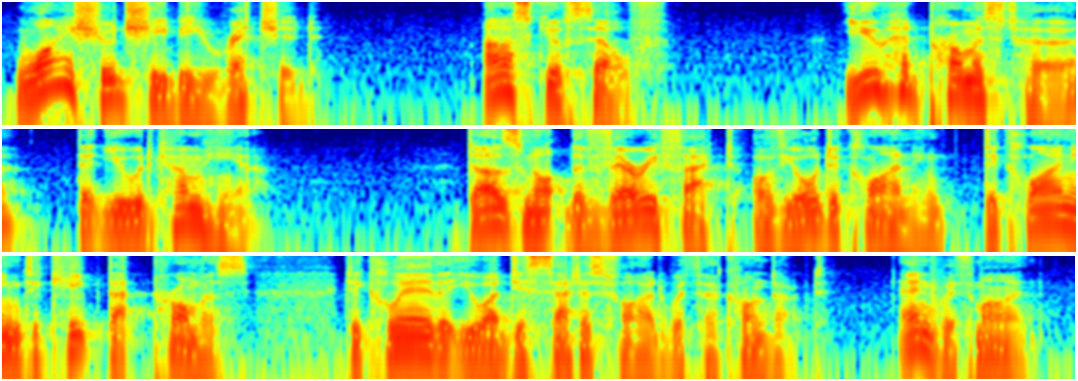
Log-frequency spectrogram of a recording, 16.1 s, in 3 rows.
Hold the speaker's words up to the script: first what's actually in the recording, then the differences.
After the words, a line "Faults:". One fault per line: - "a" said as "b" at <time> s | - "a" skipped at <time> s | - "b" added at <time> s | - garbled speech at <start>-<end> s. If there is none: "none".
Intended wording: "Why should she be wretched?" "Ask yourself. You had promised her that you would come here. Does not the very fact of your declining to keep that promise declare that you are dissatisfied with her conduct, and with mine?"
"Why should she be wretched?" "Ask yourself. You had promised her that you would come here. Does not the very fact of your declining declining to keep that promise declare that you are dissatisfied with her conduct, and with mine?"
Faults:
- "declining" added at 10.2 s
